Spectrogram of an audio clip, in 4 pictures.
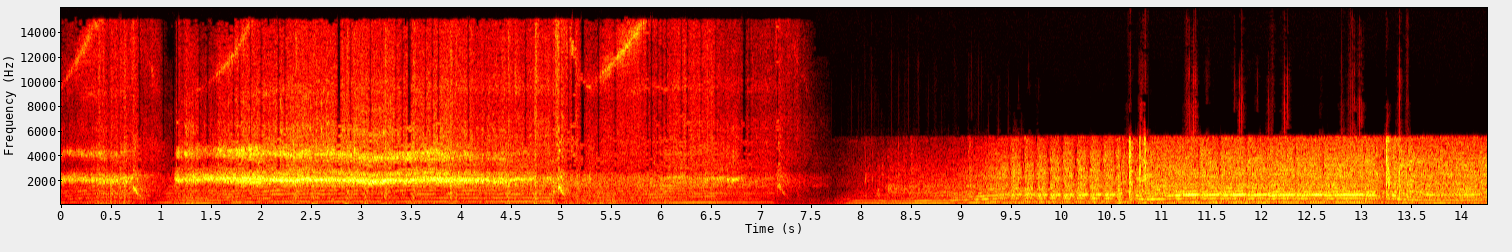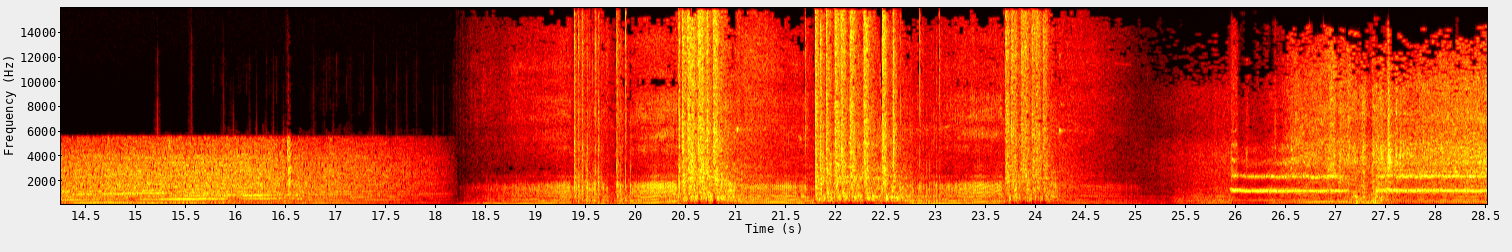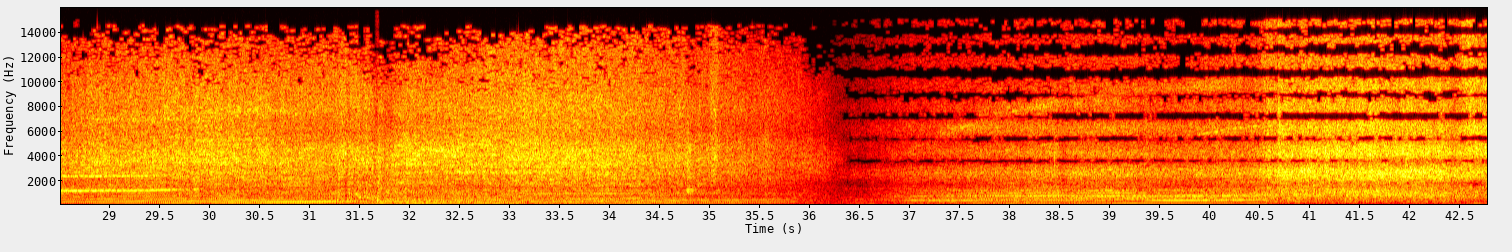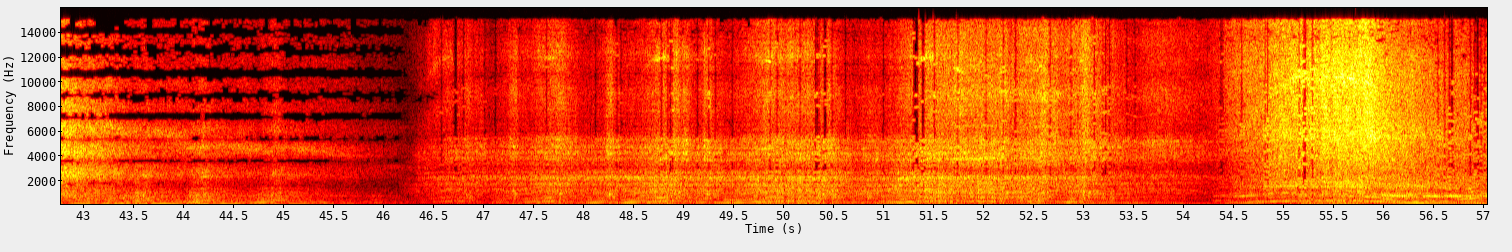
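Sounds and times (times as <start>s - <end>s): car engine accelerating: 0.0s - 57.0s
exhaust revving: 0.0s - 57.0s
exhaust cracks: 19.3s - 24.6s.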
